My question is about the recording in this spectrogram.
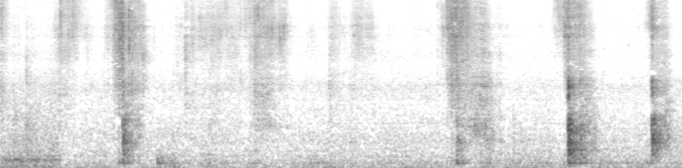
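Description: Chef's knife chopping scallions into short sections on a bamboo cutting board: about five separate chops, roughly one a second.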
